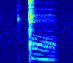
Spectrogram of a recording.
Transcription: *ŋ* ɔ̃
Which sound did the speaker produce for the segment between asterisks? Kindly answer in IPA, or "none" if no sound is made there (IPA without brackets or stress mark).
ŋ͡ǃ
